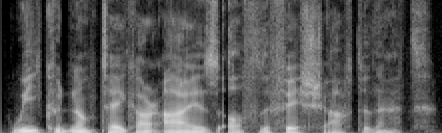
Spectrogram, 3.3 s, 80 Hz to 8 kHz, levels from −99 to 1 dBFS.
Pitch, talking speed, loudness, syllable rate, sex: 85 Hz, 200 wpm, -19 LUFS, 4.1 syllables/s, male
